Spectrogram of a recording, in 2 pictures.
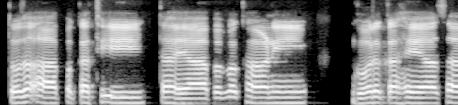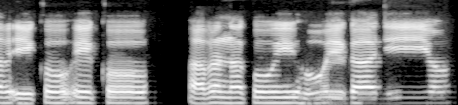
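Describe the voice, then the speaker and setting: Punjabi guy reciting scripture real slow for a lesson, kinda high voice, dull lo-fi sound. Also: clean tone. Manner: chants verses slowly, then gives quick pronunciation notes. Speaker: Gurbani recitation teacher. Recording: dull, slightly lo-fi recording.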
